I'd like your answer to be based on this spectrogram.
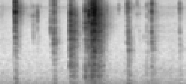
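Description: Keys on a mechanical keyboard clack in an uneven run of sharp, close taps, some louder than others, with short pauses between them and no talking.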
